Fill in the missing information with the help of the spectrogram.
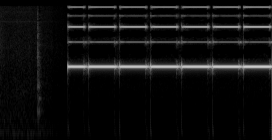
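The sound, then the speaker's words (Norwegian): A smoke alarm shrieks in rapid, evenly spaced high-pitched beeps, loud, starting abruptly after a brief quiet click and continuing steadily with no voices. “Tenk deg at du bråvåkner av denne lyden midt på natta. Det brenner i underetasjen, og du må få ut deg sjøl og familien fra andre etasje.”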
